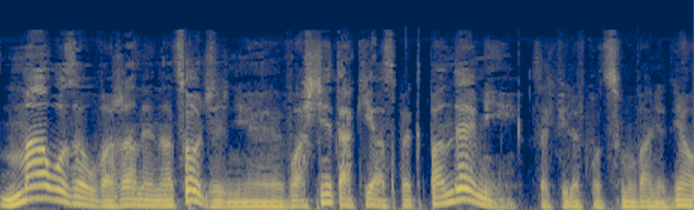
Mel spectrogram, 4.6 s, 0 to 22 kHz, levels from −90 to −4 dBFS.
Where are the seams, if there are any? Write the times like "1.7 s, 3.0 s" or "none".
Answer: 3.5 s

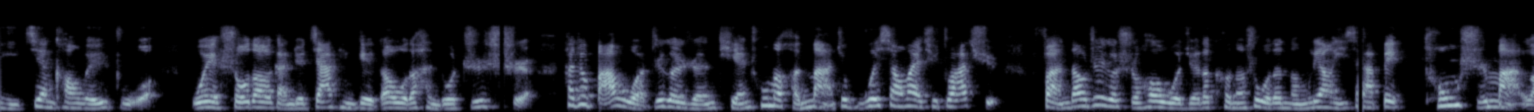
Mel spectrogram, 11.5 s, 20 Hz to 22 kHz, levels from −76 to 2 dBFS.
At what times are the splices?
none

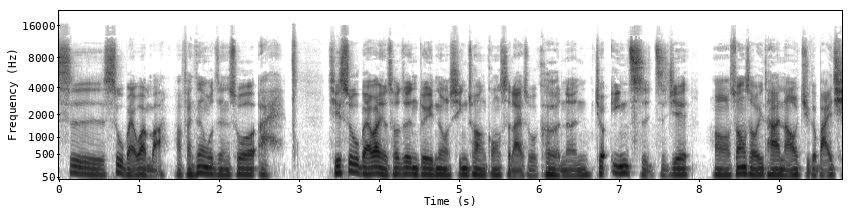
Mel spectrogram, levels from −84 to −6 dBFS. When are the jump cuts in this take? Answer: none

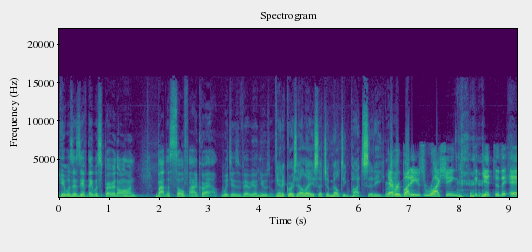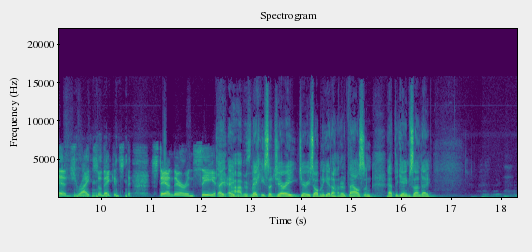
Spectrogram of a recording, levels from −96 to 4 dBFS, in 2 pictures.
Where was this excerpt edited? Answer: 6.5 s, 12.3 s

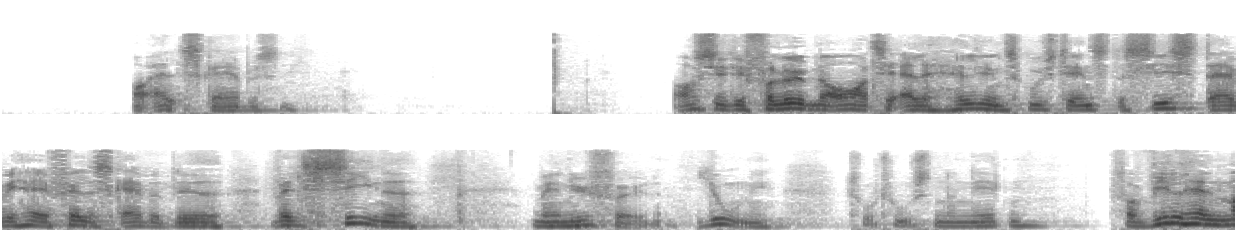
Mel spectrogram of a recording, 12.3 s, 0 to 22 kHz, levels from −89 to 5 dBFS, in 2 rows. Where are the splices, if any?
4.3 s, 9.6 s

